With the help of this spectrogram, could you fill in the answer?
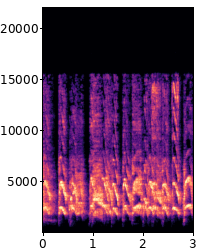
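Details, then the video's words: Pet rose-ringed parakeet at night squawking continuously: a dense, harsh, grating stream of chattering calls with barely any pause. "Night Talking parrot Mitthu Ringneck"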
